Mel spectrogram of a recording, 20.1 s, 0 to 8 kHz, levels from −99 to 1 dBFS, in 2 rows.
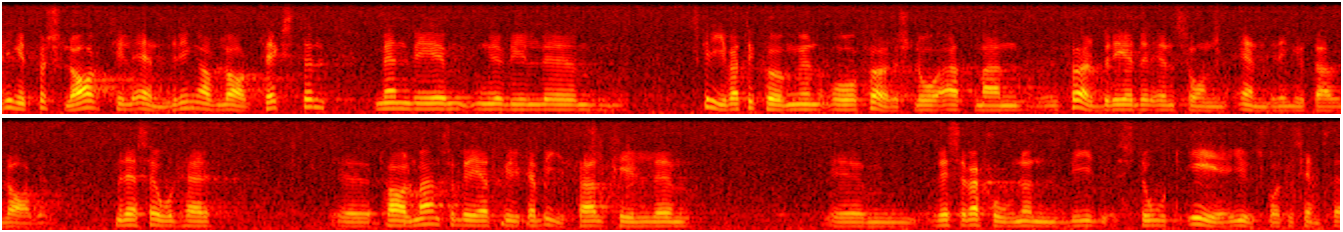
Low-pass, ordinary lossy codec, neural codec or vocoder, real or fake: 7.2 kHz; Opus, 16 kbps; none; real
